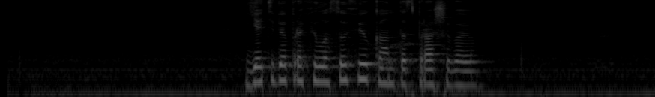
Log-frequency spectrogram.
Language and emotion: Russian, angry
